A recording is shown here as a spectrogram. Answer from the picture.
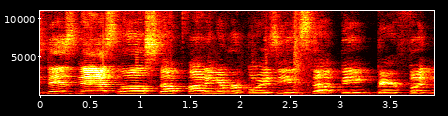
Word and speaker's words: Boise: second syllable I say Boise we both agreed the the end is like a z like Boise we both agree or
